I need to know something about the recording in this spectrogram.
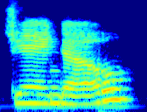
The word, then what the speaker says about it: Django: my dog's name is Django like uh Django Unchained or Django Reinhardt if you're familiar with him um the D is silent he's an old guy he's 12.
